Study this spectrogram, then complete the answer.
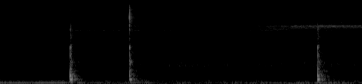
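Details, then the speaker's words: Cheap Chinese digital CC/CV auto step-up/down DC converter module (6A max), loaded, mic brought close: faint steady high-pitched cricket-like whistle with handling clicks; quite a lot of inductor squeal, though the module otherwise works. "can probably just about hear the squealing let's bring it a bit closer cuz it's making quite a noise yeah so quite a lot of inductor squeal"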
